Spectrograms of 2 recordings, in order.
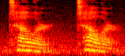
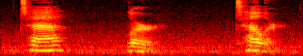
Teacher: if you drop the H you have to be certain that you link it to the word before tell her tell her it's almost like it becomes one word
